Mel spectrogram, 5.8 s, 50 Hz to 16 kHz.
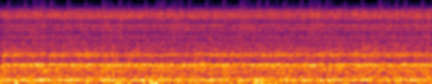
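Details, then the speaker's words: Whirlpool AWOE 8760B washing machine after motor brushes replaced to fix F06 no-spin error: even motor hum, steady drum rush, no knocking or scraping during final rinse spin; runs normally. "and this is just the end where it's uh rinse rinsing it spinning it out sorry three minutes left and it's run fine there's no problems what's all whatsoever"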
